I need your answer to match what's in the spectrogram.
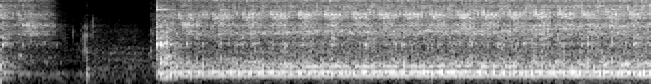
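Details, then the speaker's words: Coil winder motor slowed with a dimmer switch, no load: steady high whine with faint fast pulsing over thin motor hum; motor whining from too low supply voltage. "but I can hear the motor. It's whining because it's not getting enough voltage."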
